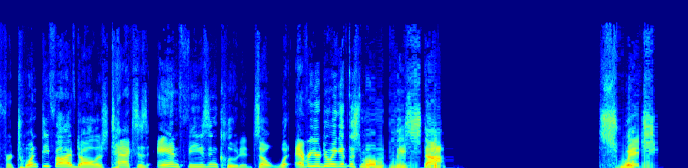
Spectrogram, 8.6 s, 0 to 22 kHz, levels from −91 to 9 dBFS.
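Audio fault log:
4.55–6.46 s (after "you're doing at this") and 7.73–8.60 s: robotic sound from repeated short buffers. The speech turns into a rigid buzz fixed near 188 Hz, a pitch that likely comes from a roughly 5.3 ms slice being replayed for most of each stretch while new audio is skipped. The sound follows the original speech only roughly. Unlike codec warble, the pitch is steady and does not follow the speaker's intonation.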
